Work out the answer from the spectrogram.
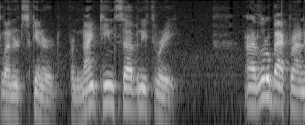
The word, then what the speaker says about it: Lynyrd Skynyrd: series about leonard skynyrd with their first album pronounced leonard skinner from 1973.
